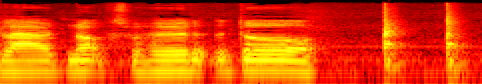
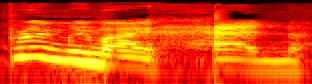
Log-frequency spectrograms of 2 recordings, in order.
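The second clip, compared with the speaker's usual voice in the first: slow, louder booming command; giant's shout; 4 semitones higher, 6 dB louder, slower than usual. A narrator's reading. Giant shouts to his wife, slow booming command. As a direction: bellow the order down the table. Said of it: "he shouted to his wife".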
